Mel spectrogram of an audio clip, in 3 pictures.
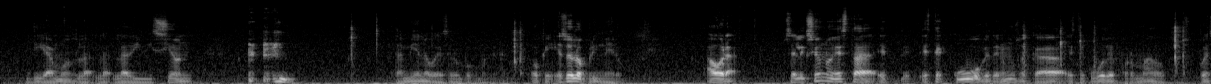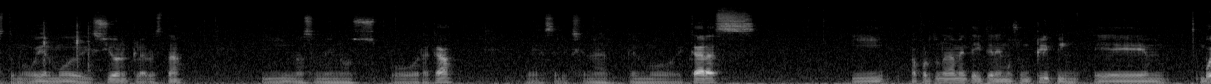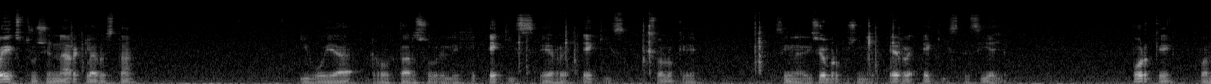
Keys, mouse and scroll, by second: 1.1-2.4 middle drag, 2.7-5.1 middle drag, 5.0 Tab, 6.3 middle click, 7.3 right click, 8.7 scroll down 1, 10.7 ctrl+r, 11.7 Tab, 12.8 ctrl+r, 14.0 click, 15.8 click, 17.8 click, 18.4 middle click, 20.0 right click, 20.5-24.2 middle drag, 24.8 e, 26.8 click, 27.1-28.2 middle drag, 29.3 r, 29.8 x, 30.5 Escape, 31.6-33.5 typing, 35.7 click.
